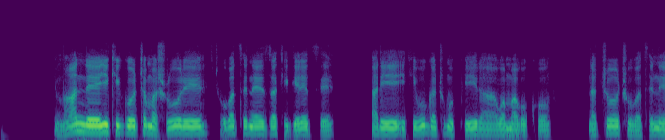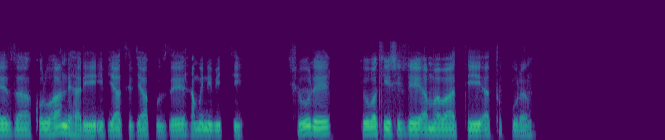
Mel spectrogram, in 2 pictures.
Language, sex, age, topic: Rundi, male, 36-49, education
